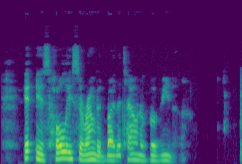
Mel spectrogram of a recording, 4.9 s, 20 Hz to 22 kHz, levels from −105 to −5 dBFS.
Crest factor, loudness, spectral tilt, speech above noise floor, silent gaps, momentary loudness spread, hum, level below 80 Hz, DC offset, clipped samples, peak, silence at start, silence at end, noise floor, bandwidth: 20 dB; -26 LUFS; -8 dB/octave; 36 dB; 4.22-4.26 s; 9 LU; none; -70 dBFS; under 0.1%; under 0.1%; -8 dBFS; 0.1 s; 0 s; -62 dBFS; 7.2 kHz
